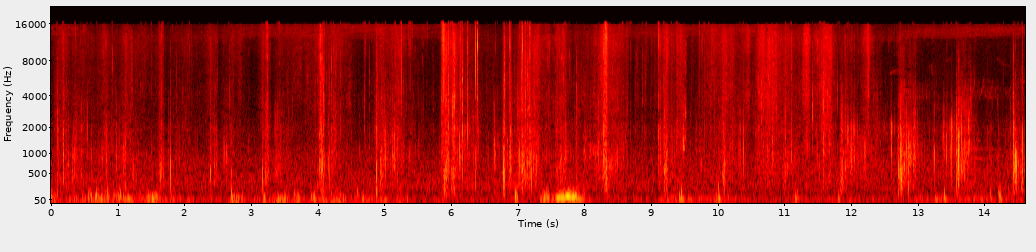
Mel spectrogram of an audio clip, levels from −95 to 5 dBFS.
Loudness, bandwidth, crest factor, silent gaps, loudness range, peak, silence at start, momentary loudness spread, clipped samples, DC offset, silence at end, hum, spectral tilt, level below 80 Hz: -42 LUFS; 17 kHz; 34 dB; none; 9 LU; -10 dBFS; 0 s; 14 LU; under 0.1%; under 0.1%; 0 s; none; -2.5 dB/octave; -52 dBFS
